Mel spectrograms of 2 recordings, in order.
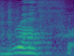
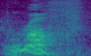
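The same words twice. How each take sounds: First: "Rough." said like the word rough, a short u; roof as rough. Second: "Rough." barked out through a laugh, like a dog. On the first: Retold or imitated. Mocking the friend's accent, roof said as rough. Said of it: "he goes". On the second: Shown as a demonstration. Teasing the friend's roof, a laughing dog-like rough. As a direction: repeat "Rough." laughing, like a dog's bark. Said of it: "That's something a dog says".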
